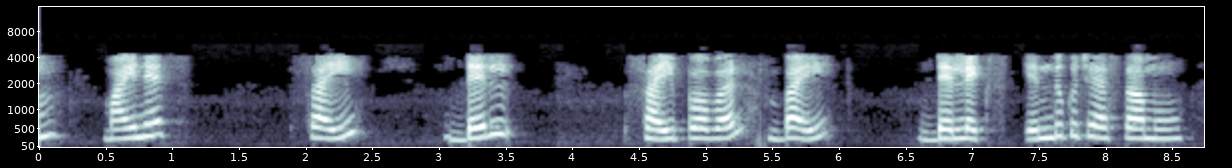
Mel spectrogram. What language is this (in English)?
Telugu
